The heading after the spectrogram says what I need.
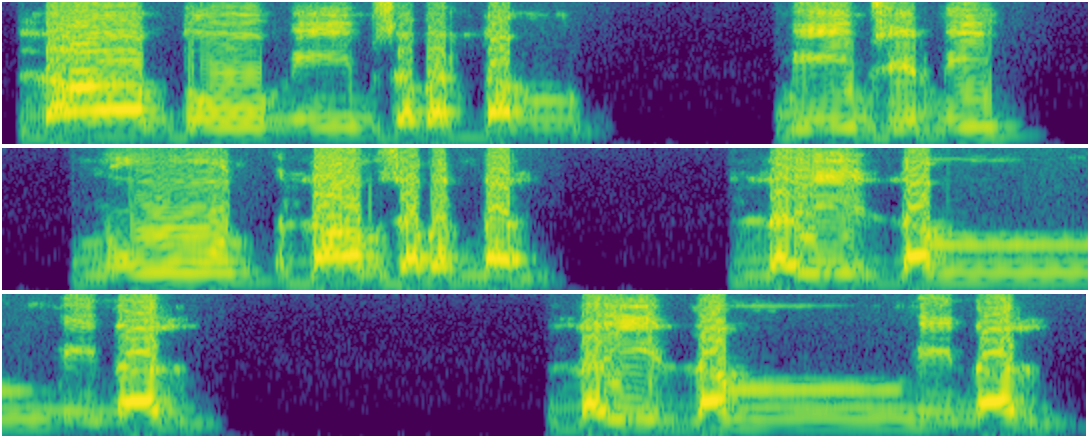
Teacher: لیلم غنے کے ساتھ پڑھیں گے، یہاں پر ادغام ہوگا.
